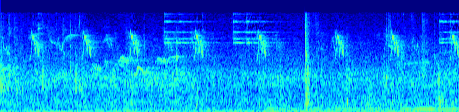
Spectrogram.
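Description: Small birds chirping in short, quick calls over and over, with one sharp knock about halfway through.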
